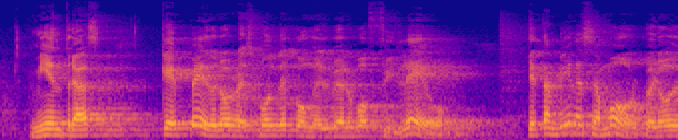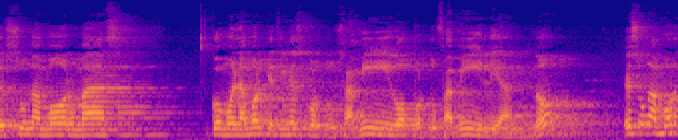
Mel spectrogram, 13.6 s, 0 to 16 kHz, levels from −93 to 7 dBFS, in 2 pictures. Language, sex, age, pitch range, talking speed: Spanish, male, 50-69, 135-190 Hz, 140 wpm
